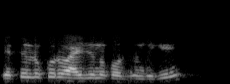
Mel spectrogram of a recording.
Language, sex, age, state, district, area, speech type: Odia, male, 45-60, Odisha, Koraput, rural, conversation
